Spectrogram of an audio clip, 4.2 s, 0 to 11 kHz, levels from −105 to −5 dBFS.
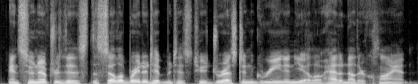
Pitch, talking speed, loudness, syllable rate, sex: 130 Hz, 230 wpm, -18 LUFS, 6.8 syllables/s, male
